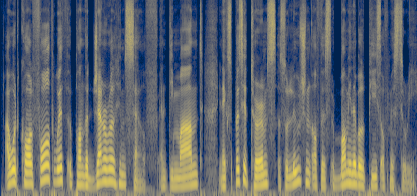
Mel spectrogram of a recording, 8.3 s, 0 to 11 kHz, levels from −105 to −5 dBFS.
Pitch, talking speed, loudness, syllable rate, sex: 125 Hz, 150 wpm, -20 LUFS, 4.9 syllables/s, male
